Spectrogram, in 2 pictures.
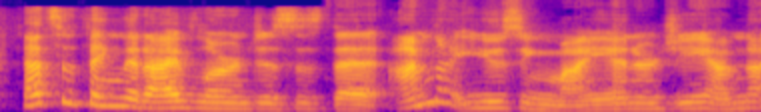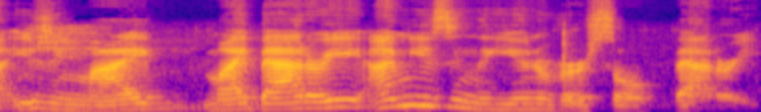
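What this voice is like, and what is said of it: Slightly raspy, off voice. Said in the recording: “you could probably hear it in my voice a little bit uh, is a little off, you know, a little raspy”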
